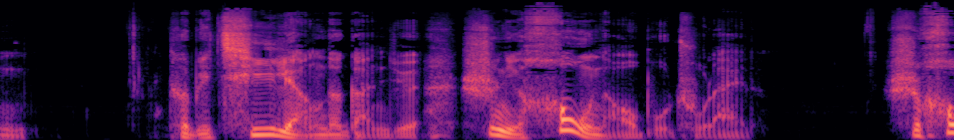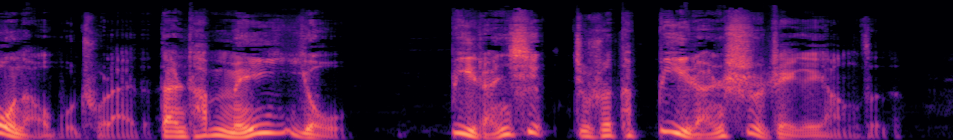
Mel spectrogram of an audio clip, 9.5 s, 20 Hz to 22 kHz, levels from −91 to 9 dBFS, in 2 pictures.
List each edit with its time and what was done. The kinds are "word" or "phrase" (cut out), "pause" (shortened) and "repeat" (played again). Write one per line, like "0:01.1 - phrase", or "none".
0:07.5 - pause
